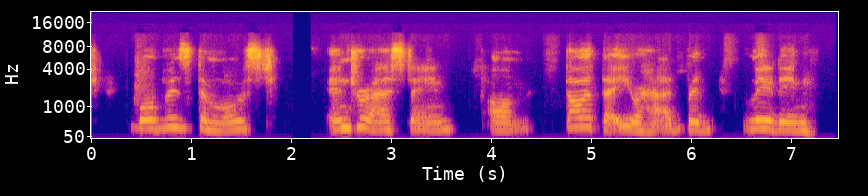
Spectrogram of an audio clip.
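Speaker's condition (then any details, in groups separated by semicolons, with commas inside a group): Friedreich's ataxia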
